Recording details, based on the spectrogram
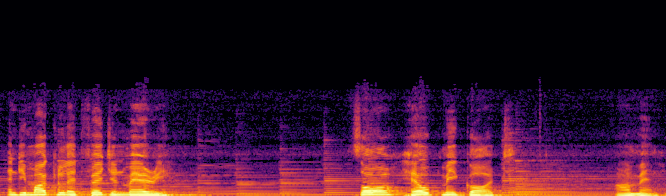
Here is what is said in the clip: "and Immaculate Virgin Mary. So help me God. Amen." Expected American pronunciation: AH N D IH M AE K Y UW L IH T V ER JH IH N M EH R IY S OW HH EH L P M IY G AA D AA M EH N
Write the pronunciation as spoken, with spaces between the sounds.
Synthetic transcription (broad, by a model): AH N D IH M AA K Y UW L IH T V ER JH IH N M EH R IY S OW HH EH L P M IY G AA D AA M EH N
